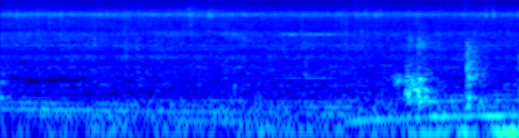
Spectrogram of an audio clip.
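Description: Onions with a little turmeric powder frying in oil, a quiet continuous sizzle with a couple of soft stirring scrapes near the end.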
